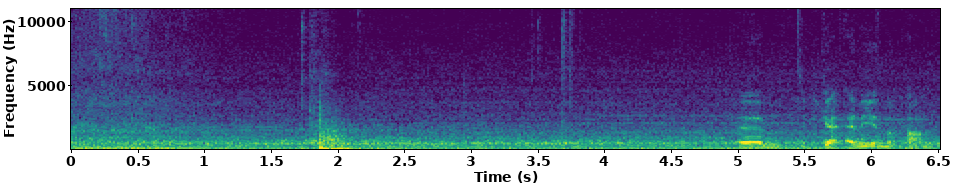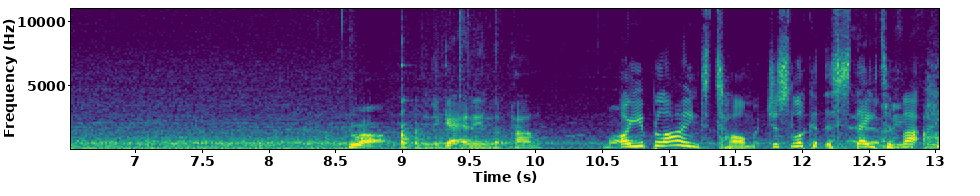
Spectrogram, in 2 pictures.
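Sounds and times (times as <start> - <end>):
steady low hum: 0.3 - 13.0.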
